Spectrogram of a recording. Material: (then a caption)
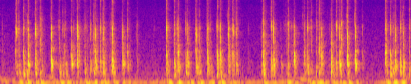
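Plastic. Fingertips of both hands type on a pink plastic Mickey Mouse retro membrane keyboard with round black keycaps. Bursts of quick, dry, clicky taps with a bright edge are separated by brief pauses. A low hum sits steadily underneath.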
